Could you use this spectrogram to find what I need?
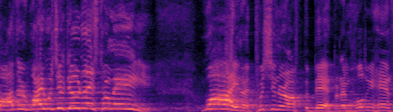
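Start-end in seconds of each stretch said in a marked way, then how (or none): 0.0-2.9 mock betrayed, indignant, high-pitched outraged yelling. Father voicing his baby daughter as he pushes her off the bed, acting out an outraged yell. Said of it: "she's yelling at me like".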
